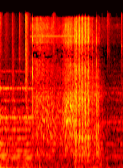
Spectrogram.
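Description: A cordless drill-driver runs for about a second and a half, driving a screw through a metal corner bracket into a wooden tabletop, loudest near the end. Background music with a steady beat plays under it.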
